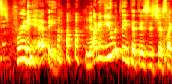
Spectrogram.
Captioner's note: laughs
